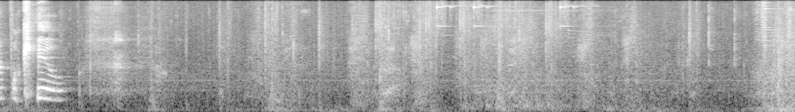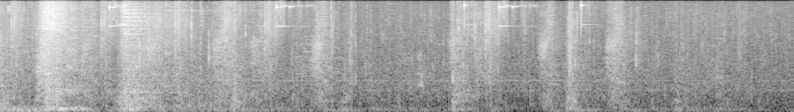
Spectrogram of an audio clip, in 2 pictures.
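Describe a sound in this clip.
Blows land and magic blasts crackle in a fight.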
